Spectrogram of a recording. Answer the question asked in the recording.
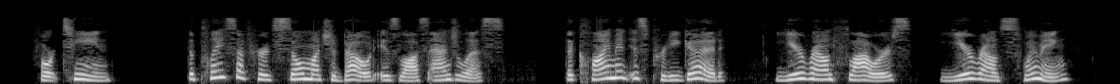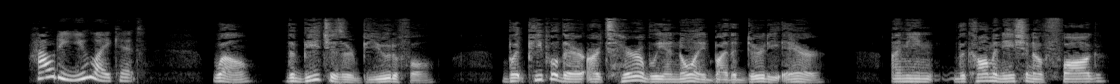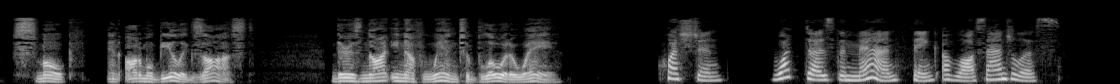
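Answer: The beaches are beautiful, but the air is dirty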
